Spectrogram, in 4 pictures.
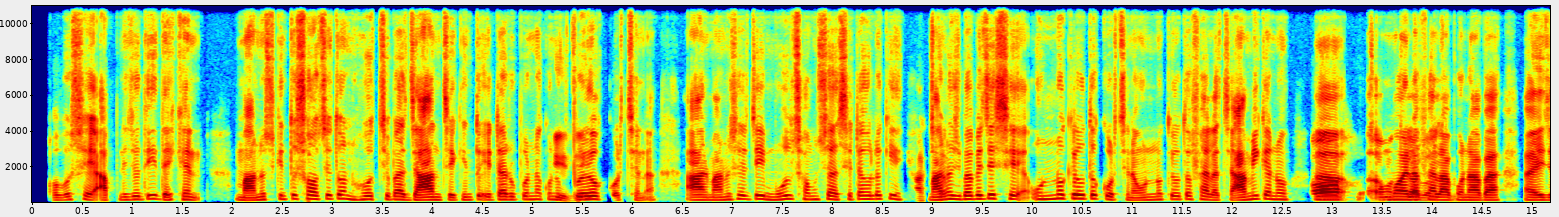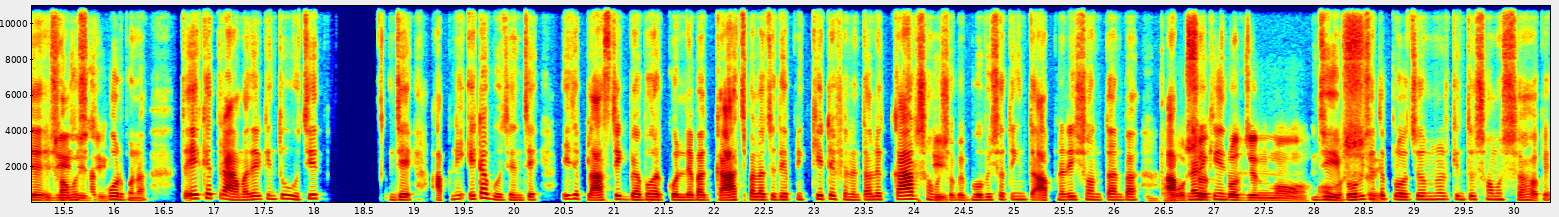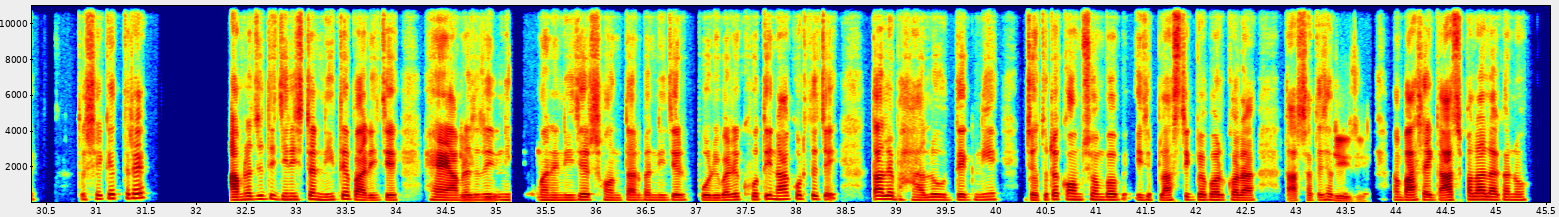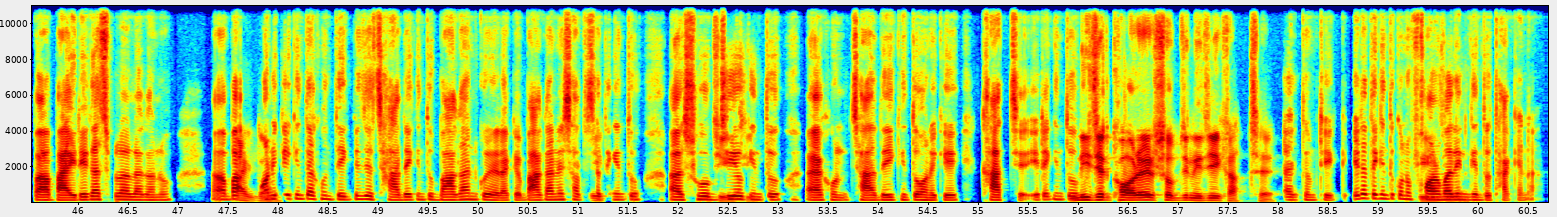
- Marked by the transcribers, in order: "ভাবে" said as "বাবে"; other background noise
- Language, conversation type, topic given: Bengali, podcast, শহরে সহজভাবে সবুজ জীবন বজায় রাখার সহজ কৌশলগুলো কী কী?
